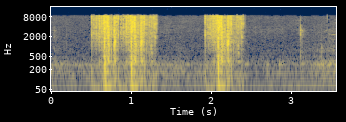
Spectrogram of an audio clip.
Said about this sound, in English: Tears flowed from the prince's empty eyes. And a cracking sound came from deep within his body.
